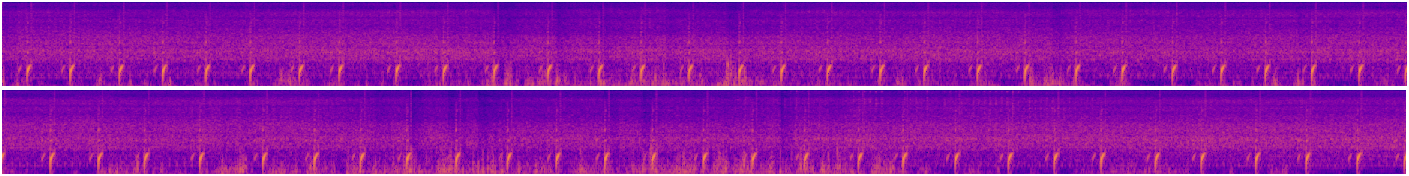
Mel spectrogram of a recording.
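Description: Quick electronic bleeps repeat steadily as a game ball bounces off blocks.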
